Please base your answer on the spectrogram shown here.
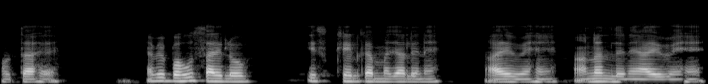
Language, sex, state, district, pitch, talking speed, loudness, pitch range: Hindi, male, Bihar, Jamui, 135 Hz, 170 wpm, -20 LUFS, 125-150 Hz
